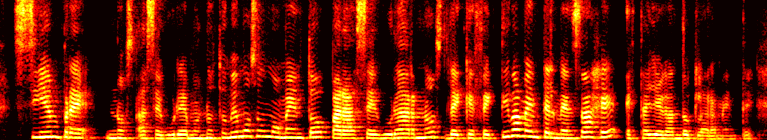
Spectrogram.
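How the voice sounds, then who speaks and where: A woman's fairly high voice with a Cuban accent and lively intonation, at a moderate pace, with audible room echo. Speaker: business coach and trainer. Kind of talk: online course lecture.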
